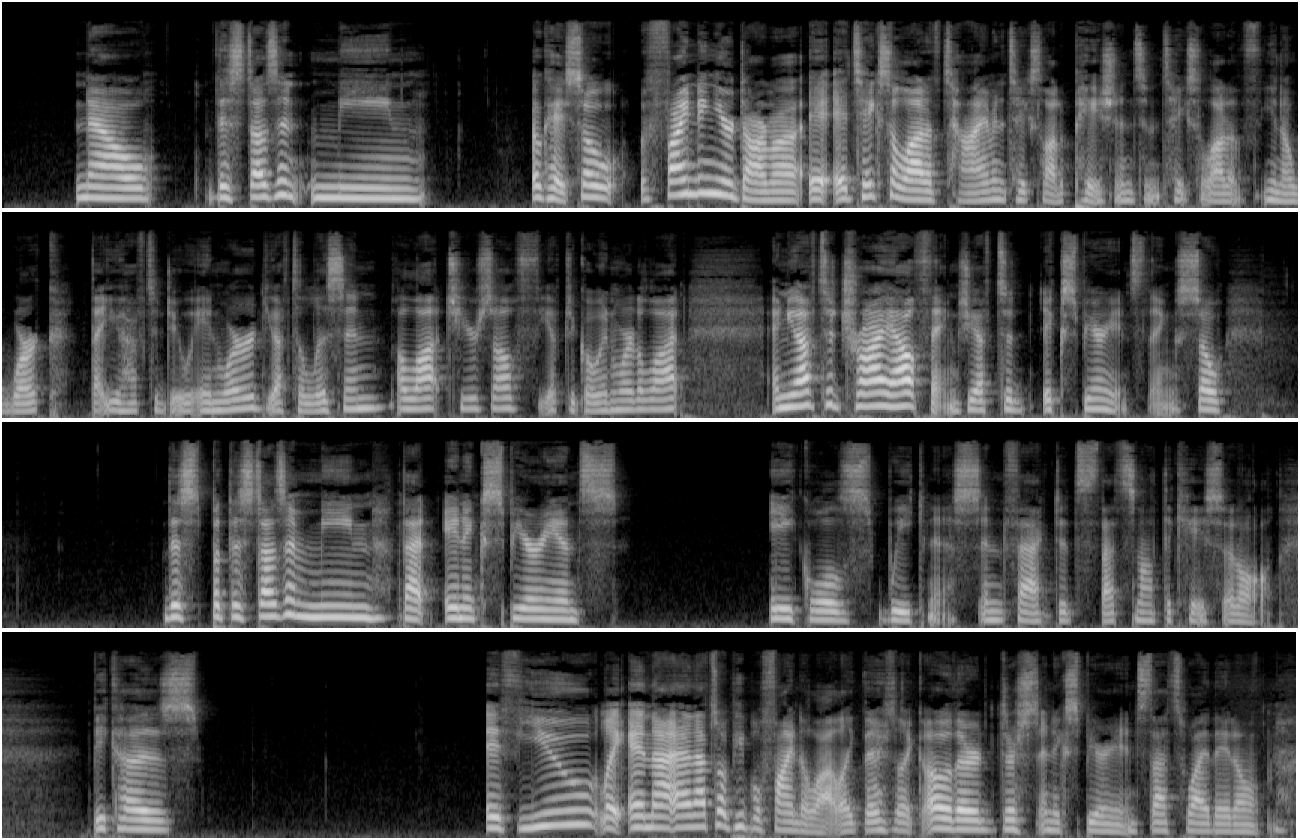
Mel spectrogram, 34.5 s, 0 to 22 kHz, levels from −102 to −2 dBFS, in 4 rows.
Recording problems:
none

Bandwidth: 14.5 kHz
